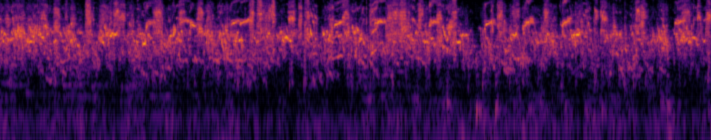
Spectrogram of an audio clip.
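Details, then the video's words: Steady high chirping and warbling from budgerigars in breeding pairs, many voices overlapping into a constant flock chatter. "Budgies parrot chirping sounds | breeding pairs"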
